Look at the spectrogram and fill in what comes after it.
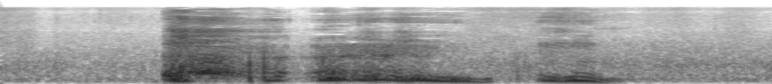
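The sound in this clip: A person coughs in a short run of harsh, throaty bursts, with brief gaps between them and no talk over them.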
